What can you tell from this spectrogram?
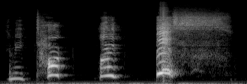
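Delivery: slow, very high cartoon henchman impression; Roger Rabbit villain voice. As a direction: ham up a squeaky, slow cartoon baddie. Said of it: "talking like the villain in Roger Rabbit".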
